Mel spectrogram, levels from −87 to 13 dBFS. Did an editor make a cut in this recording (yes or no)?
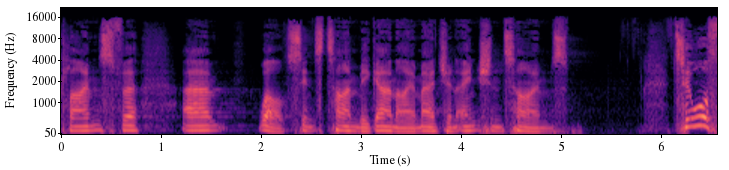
no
